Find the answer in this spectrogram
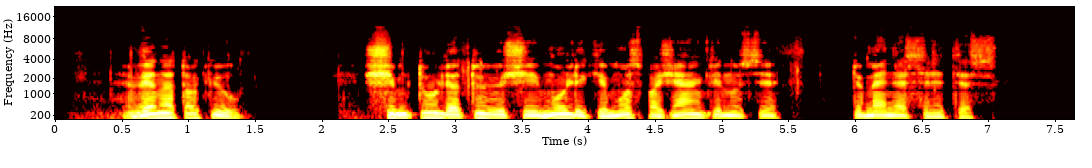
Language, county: Lithuanian, Klaipėda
